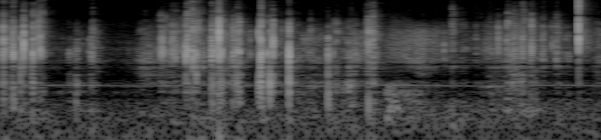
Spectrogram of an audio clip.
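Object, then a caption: Fabric pouch covered in plastic sequins. Long chrome nails tap and scratch across a small zippered pouch covered in pink plastic sequins. The result is a quick run of bright, crinkly clicks and scrapes with almost no low end. Each tick stops dead with no ring.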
